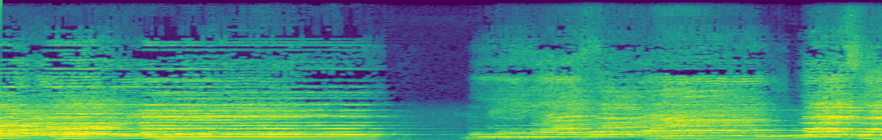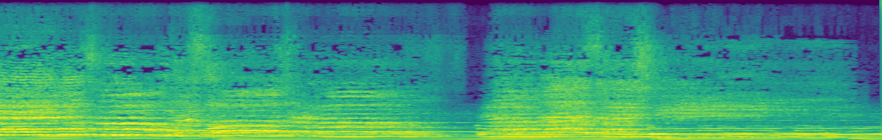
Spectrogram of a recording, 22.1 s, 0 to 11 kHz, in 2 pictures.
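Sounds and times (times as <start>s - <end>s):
voices singing a hymn: 0.0s - 5.0s, 5.7s - 22.0s
sustained chords and bass notes: 0.0s - 22.0s.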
